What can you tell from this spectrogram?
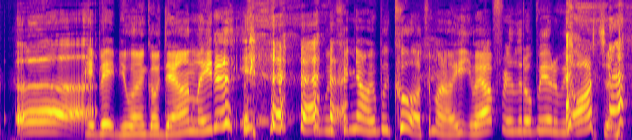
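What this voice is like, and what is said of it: Imitates another person's voice. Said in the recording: “Leguizamo has the sexiest accent ever ... My accent is so sexy”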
